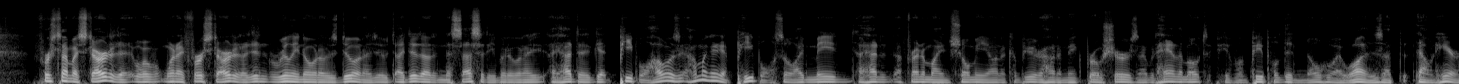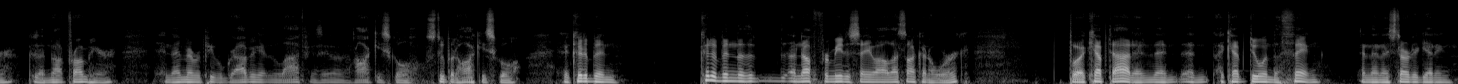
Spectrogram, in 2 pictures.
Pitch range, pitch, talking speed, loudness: 100-125 Hz, 110 Hz, 280 wpm, -27 LUFS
